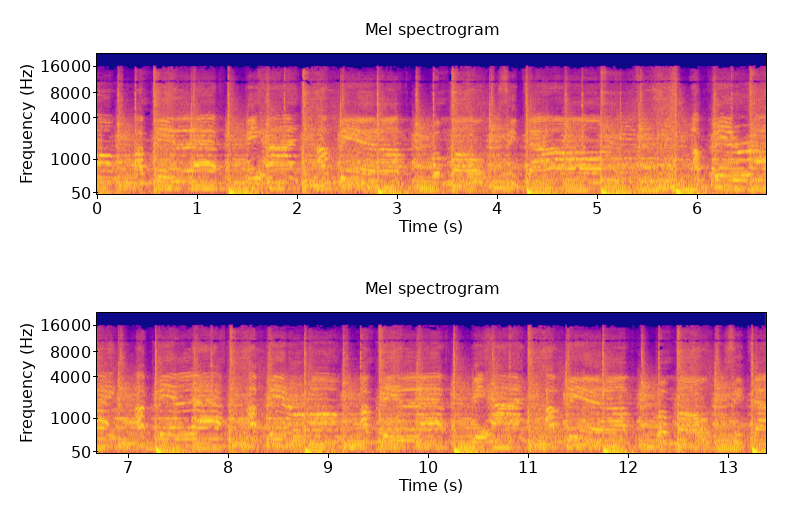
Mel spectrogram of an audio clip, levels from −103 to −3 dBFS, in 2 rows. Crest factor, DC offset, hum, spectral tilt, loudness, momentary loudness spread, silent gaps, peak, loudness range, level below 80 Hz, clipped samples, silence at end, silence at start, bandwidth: 10 dB; 0.6%; none; -4.5 dB/octave; -13 LUFS; 3 LU; none; -2 dBFS; 1 LU; -22 dBFS; under 0.1%; 0 s; 0 s; 16 kHz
